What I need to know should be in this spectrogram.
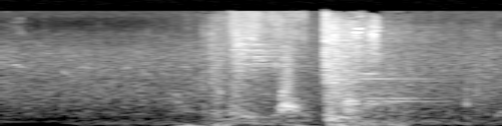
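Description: Magical spells crackle and burst in a fight.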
